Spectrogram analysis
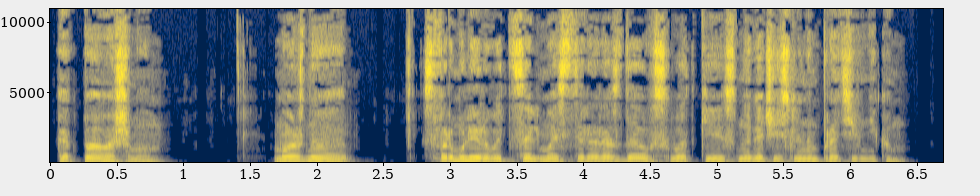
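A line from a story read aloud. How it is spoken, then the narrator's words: Caught off guard, mumbling. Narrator (Russian): застигнутый вопросом врасплох, промямлил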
